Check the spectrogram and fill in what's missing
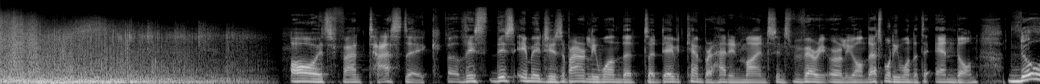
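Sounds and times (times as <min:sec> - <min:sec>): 
massive explosion roaring with deep bass rumble and crackling: 0:00.0 - 0:02.8
speech: 0:02.9 - 0:10.3.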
